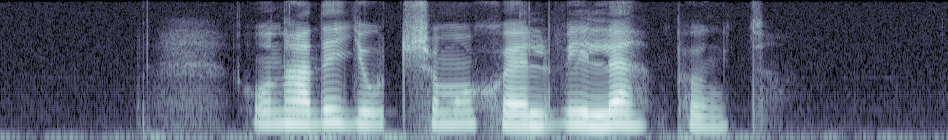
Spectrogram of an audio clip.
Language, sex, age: Swedish, female, 25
